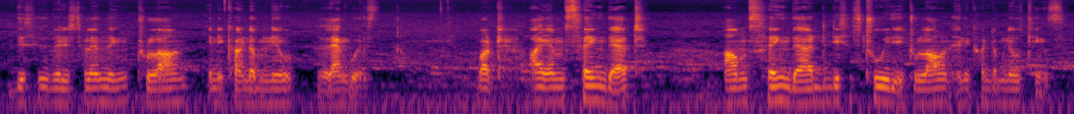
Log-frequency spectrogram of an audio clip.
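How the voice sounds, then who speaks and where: A man's medium-pitched, monotone, flat voice with a Bengali accent, over noticeable background noise. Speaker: English learning YouTuber. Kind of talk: tutorial. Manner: halting.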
